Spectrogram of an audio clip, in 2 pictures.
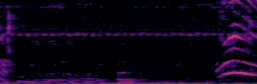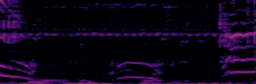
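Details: Kittens two weeks of age, healthy and growing stronger legs, restless in their box: two clear arched meows a couple of seconds apart over a steady low hum, with a faint third cry at the very end.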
